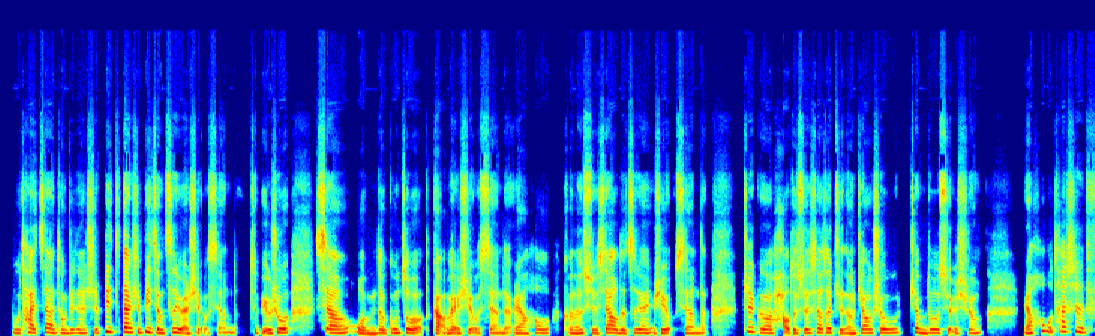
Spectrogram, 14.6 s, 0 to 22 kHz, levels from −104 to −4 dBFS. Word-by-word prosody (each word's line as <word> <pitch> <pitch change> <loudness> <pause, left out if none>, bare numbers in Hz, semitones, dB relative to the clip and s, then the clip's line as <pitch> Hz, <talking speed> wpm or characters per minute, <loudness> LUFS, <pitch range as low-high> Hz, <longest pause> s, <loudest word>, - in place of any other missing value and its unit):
不 230 - -2
太 260 +3 +2
赞 255 0 0
同 230 -1 -2
这 230 +1 -2
件 230 -1 -1
事， 230 +1 -4
毕 310 +5 +3
但 295 -1 +7
是 285 - -2
毕 300 +3 +3
竟 245 -3 +3
资 260 +6 -1
源 - - +5
是 210 - -2
有 - - -7
限 280 - -7
的。 250 - -12 0.2
就 250 - -5
比 - - -2
如 220 - +4
说 255 +3 +4 0.4
像 240 -1 +4
我 205 - +1
们 190 0 0
的 220 0 +1
工 245 +3 0
作 245 -2 +2
岗 - - +3
位 - - +2
是 - - -4
有 - - -4
限 235 - -4
的， 235 - -4
然 205 -1 +1
后 230 +3 -3
可 220 - -3
能 215 +2 +2
学 220 -1 -2
校 245 +4 +3
的 220 -1 +2
资 210 +4 -5
源 235 -1 +2
也 260 - -7
是 225 +2 +1
有 235 +2 +2
限 220 0 -3
的， 240 - -8 0.5
这 320 -1 +1
个 240 -4 +1
好 - - +1
的 220 - 0
学 230 +2 0
校 255 +3 0
它 265 +1 +2
只 220 -3 -3
能 210 -4 0
招 240 +1 +1
收 245 +1 0
这 280 - +2
么 225 - +1
多 235 +2 +2
的 235 - +2
学 225 - -3
生。 230 +2 -3 0.5
然 230 - +2
后 365 +6 -1
它 330 -1 +1
是 320 -3 -1
235 Hz, 285 characters per minute, -21 LUFS, 220-255 Hz, 0.5 s, 但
